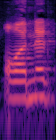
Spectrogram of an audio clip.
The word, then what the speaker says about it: ऑनर: अब there are to more examples N आर ह is silent. Right? So the sound comes as अ यहां पे ऑनर पे फॉर all such words we are going to यूज़ एन।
